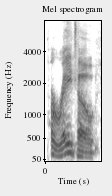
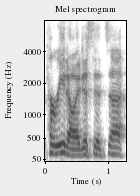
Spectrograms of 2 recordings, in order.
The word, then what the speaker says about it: Pareto: It's not Pareto, it's Pareto. Pareto. Thanks for clarifying, but I think I'm going to stick with Pareto. It rhymes with burrito and it's just more fun.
